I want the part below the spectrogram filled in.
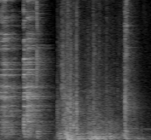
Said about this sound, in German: Jetzt räumt er die Spülmaschine ein.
